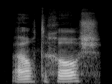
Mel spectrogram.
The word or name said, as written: Allt a Chois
